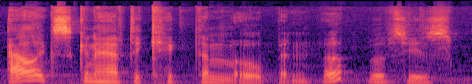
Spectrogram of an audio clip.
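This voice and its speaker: A man's voice: a little high, sing-song, fast, gravelly, a little mellow, faint music behind. A young man talking casually as a livestream host, rambling playfully and thinking aloud as he works. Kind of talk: casual livestream chat while working.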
